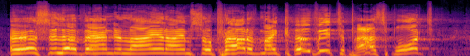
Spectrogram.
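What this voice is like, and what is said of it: German-accented impression of Ursula von der Leyen. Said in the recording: “Everybody's got a German accent too ... She sounds like a character on Hogan's Heroes.”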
